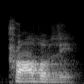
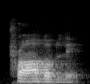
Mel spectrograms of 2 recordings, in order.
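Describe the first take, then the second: No difference in how they are said.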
